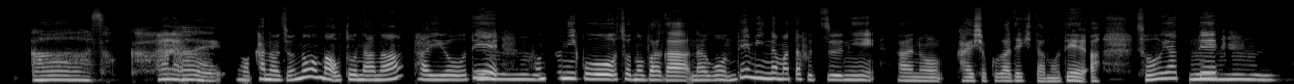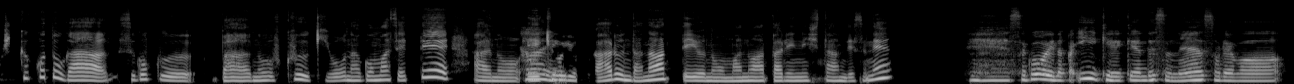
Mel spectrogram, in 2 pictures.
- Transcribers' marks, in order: none
- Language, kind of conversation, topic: Japanese, podcast, うまく謝るために心がけていることは？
